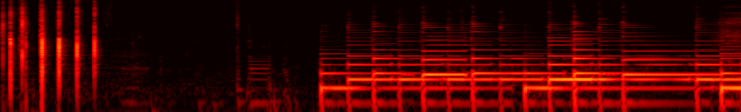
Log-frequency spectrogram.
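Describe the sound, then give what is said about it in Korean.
A brief burst of audience clapping, about eight sharp claps in quick rhythm, welcoming a live acoustic performance, fades to near silence before acoustic music with steady strummed chords begins. “박수로 청해드릴게요.”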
